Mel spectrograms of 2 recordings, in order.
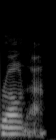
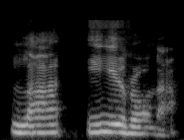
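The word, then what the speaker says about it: La Llorona: tell the story and they call her love Lona but it is definitely not the way you say it the correct way is Laona and I'm not very good at rolling my RS there should be a little bit more of a roll there let me try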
